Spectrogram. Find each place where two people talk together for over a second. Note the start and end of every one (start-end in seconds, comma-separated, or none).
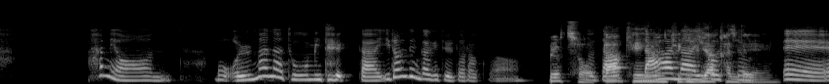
5.8-7.8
